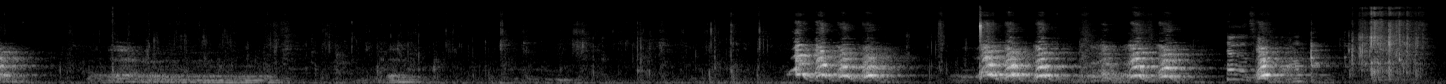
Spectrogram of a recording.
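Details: Fierce Presa Canario dog guarding its food: a low, rumbling growl early on, then after a quiet spell a series of loud, harsh snarling barks in short bursts toward the end.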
